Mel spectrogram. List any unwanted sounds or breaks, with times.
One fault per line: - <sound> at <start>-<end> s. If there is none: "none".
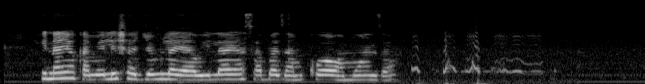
- bark at 4.1-5.7 s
